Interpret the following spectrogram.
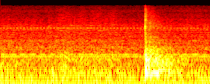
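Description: Steady low room hum, with a single sharp tap about one and a half seconds in: a stylus pen striking the interactive whiteboard as a point is plotted.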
